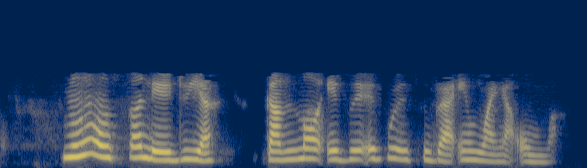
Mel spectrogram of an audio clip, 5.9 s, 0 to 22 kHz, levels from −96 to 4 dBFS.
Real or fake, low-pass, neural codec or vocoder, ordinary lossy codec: fake; 3.6 kHz; codec, 16 kHz, 0.7 kbps, FocalCodec; MP3, 24 kbps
